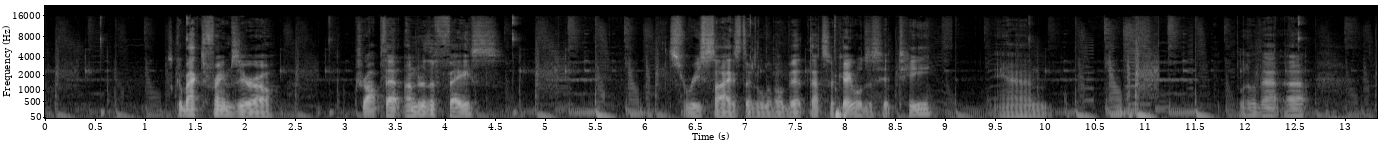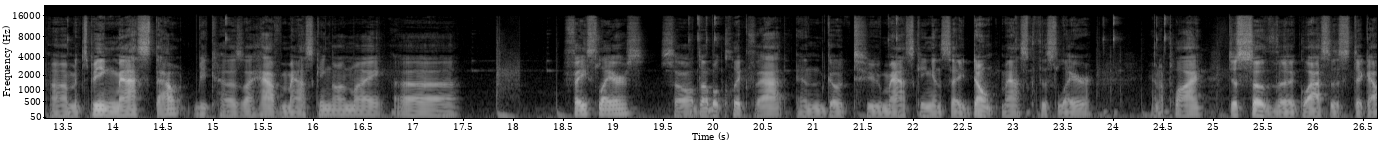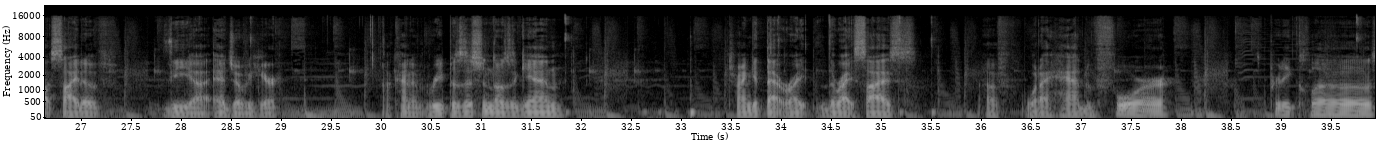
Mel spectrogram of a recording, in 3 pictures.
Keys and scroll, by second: 7.9 t.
